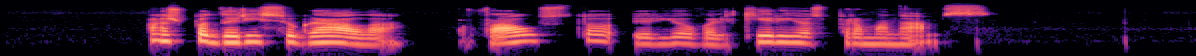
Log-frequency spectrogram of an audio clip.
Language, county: Lithuanian, Vilnius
